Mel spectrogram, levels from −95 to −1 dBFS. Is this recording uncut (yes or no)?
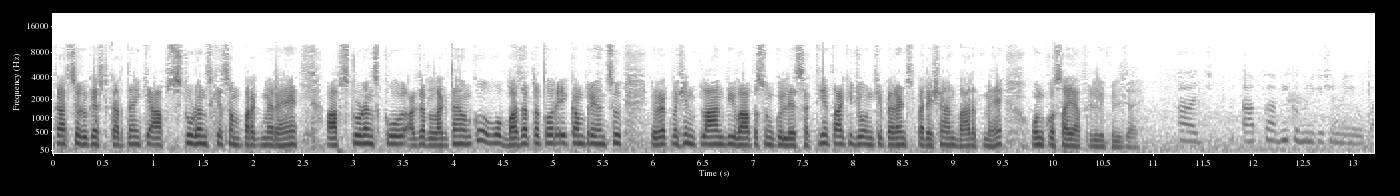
yes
